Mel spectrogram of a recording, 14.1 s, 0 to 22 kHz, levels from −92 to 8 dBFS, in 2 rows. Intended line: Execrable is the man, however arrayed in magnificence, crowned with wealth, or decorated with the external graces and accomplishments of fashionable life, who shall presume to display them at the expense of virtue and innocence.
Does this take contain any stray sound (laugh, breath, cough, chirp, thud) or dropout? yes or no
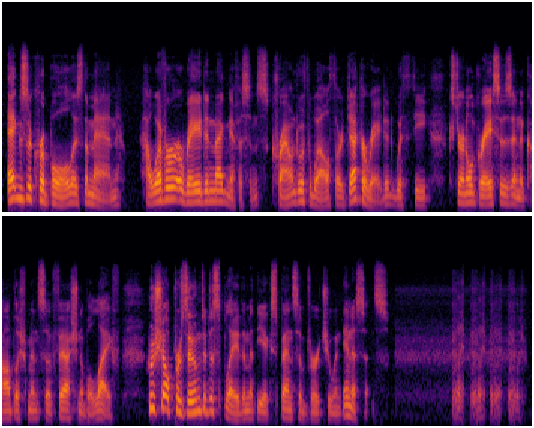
yes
